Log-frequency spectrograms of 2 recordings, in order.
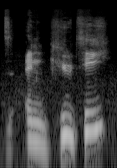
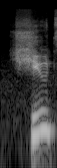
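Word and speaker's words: Ncuti: Who's going to be what I mispronounced as enti it's actually pronounced shy it's shy uh gatwa uh somebody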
